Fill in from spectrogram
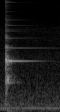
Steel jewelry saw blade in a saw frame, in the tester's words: have a really nice tight blade so you hear a high-pitched ping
